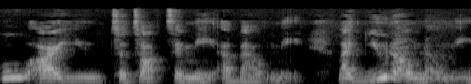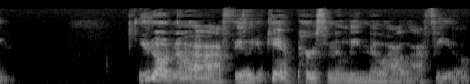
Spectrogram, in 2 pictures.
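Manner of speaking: ordinary talk, nothing marked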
